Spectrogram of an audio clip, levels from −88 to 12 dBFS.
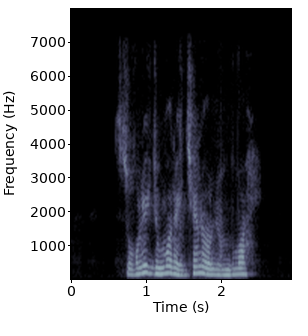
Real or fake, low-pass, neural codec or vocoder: fake; 7.2 kHz; autoencoder, 22.05 kHz, a latent of 192 numbers a frame, VITS, trained on one speaker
